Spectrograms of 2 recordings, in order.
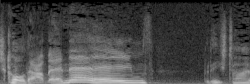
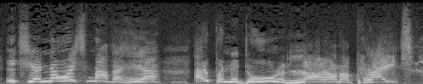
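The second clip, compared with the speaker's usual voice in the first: very high false-mother voice; wolf posing as mother, high and drawn out; wolf's fake nice voice; 10 semitones higher, slower than usual. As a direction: pose as their nice mother, pitched right up. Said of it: "practiced speaking with a nice voice".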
